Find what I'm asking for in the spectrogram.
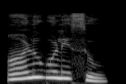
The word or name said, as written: ಆಳುಗೊಳಿಸು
